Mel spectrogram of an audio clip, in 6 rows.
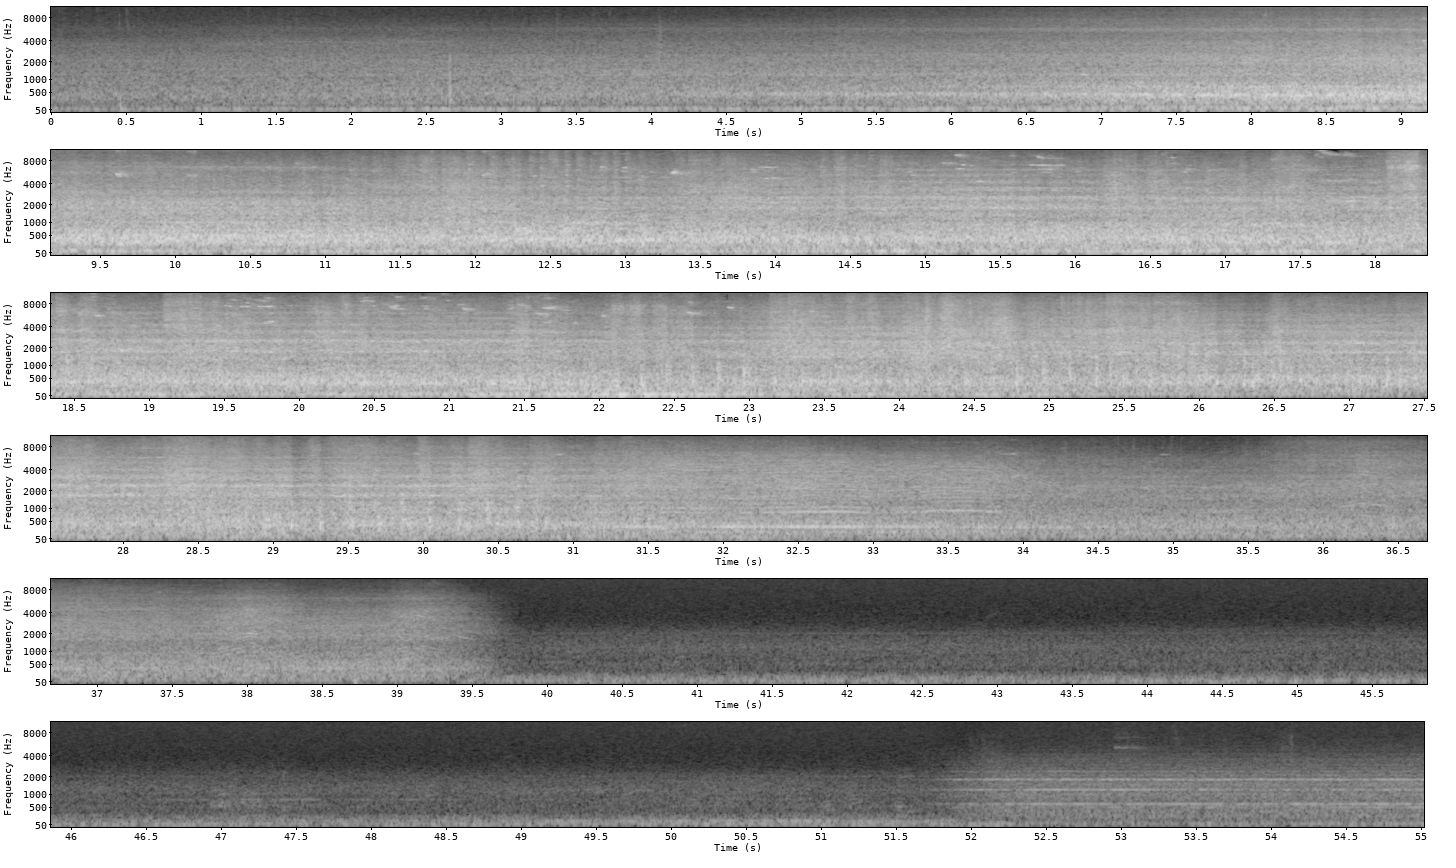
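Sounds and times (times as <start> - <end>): train rumble: 0.0 - 39.8.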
